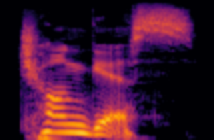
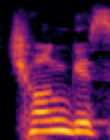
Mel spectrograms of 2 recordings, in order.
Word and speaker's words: chungus: Number three, chungus. This is something good. It sounds like it would be bad because it sounds like fungus but it's chungus is good.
